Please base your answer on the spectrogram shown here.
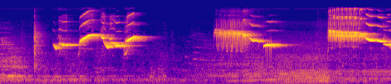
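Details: White-rumped shama in kretekan and tembakan song, played to rouse other shamas to sing: sharp, very high, rattling and chattering bursts with squeaky whistled slurs, separated by brief gaps over a low background hum.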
